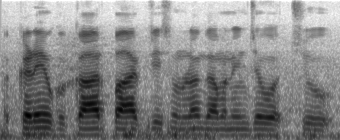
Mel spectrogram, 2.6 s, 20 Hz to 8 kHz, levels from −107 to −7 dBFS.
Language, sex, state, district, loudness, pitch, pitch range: Telugu, male, Telangana, Mahabubabad, -18 LUFS, 130 Hz, 125-135 Hz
